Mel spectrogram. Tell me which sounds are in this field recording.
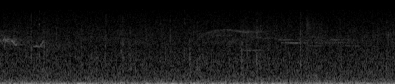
Red-eyed Vireo, Eastern Wood-Pewee, Hermit Thrush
